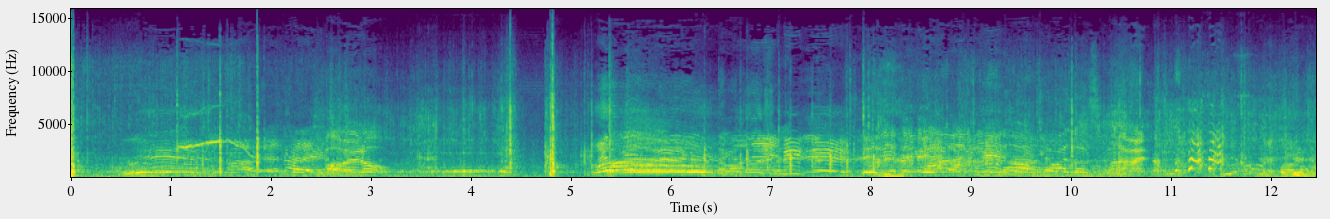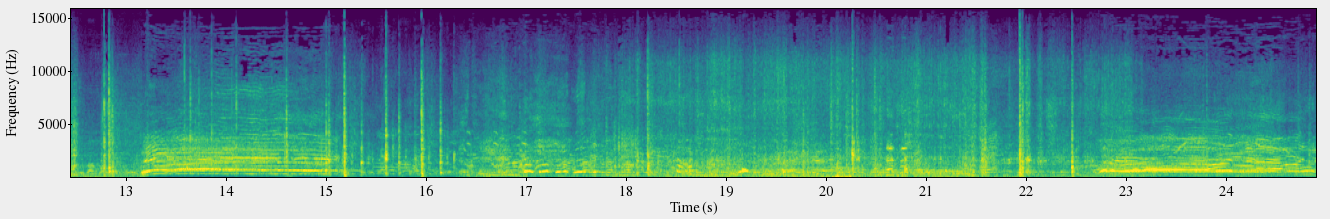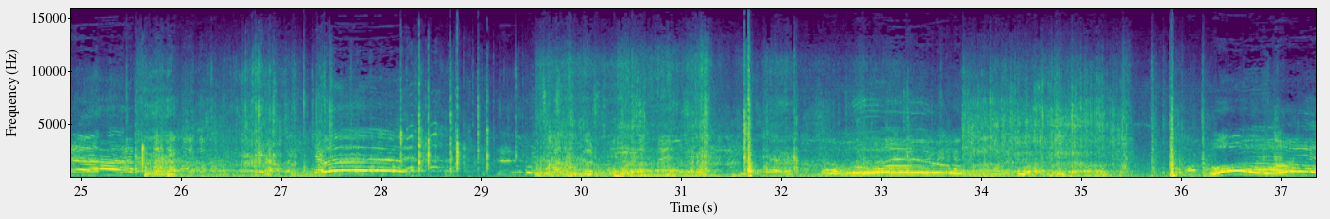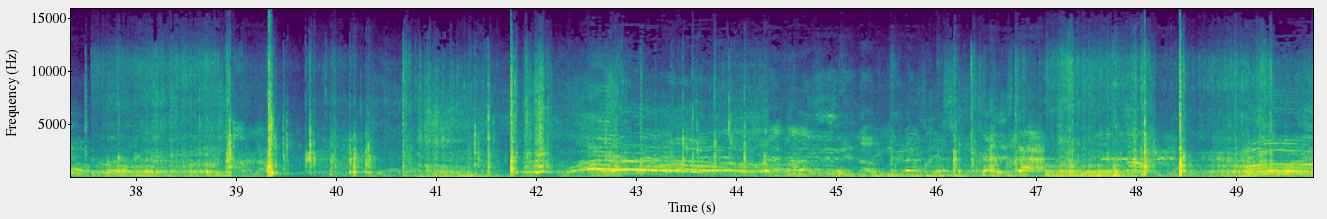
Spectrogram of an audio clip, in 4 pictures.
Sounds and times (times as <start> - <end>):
Crowd: 0.0 - 49.7.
